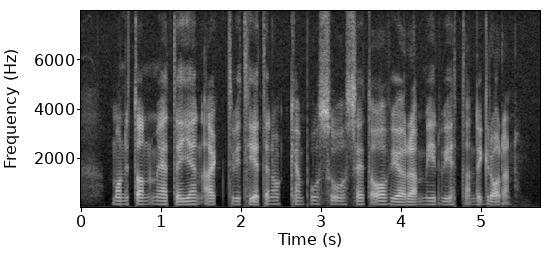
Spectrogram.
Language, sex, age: Swedish, male, 18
